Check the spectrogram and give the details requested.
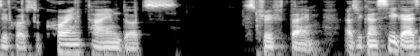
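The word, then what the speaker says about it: strftime: So the first of them is STROF time, strift time. So that's how I pronounce it, but actually stands for string format time.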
